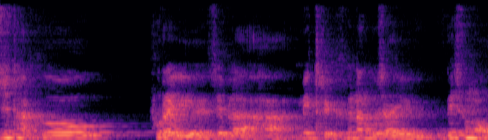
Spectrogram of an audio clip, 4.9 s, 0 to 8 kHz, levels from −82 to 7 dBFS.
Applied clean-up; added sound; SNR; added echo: none; none; none; reverberation time 0.9 s.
